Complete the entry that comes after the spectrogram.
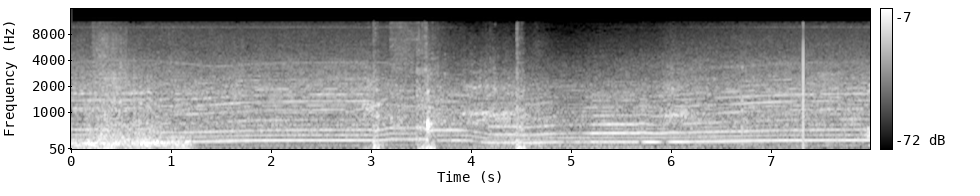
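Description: A Pegassi Osiris-style supercar in a GTA V stunt race, here a GTO, screeches through a corner with its engine droning steadily and tires squealing as it tips up onto two wheels, with a few sharp knocks near and loud.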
